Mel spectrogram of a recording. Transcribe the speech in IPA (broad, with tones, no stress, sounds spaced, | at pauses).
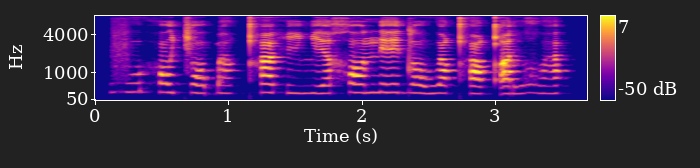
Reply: v u˧ h ɔ˧ c ɔ˨ ɓ a̤˧ qʰ ɨ˧ h i˨ ʎ e˨˦ χ ɔ˦ n e˧ d ɔ˨ w ɵ˧ qʰ ɵ˨ qʼ ʌ˧ ɾ i̤˦ ʁʷ a̤˦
